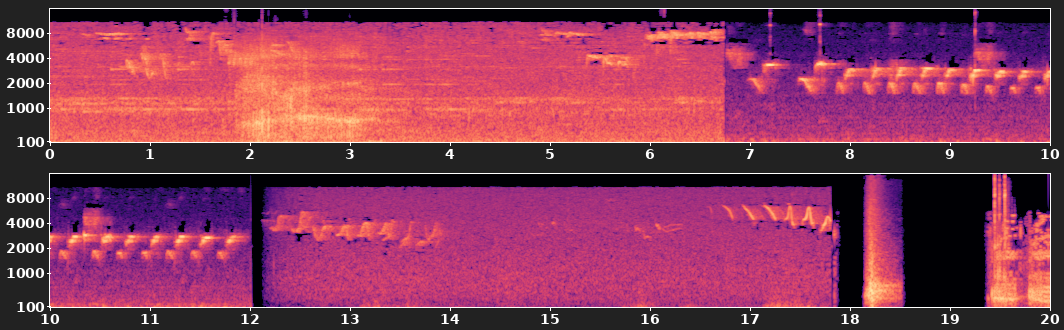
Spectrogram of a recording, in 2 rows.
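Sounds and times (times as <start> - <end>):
birds chirping: 4.9 - 14.0
outdoor background hiss: 12.2 - 17.8.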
